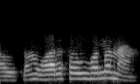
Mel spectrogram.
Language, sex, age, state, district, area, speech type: Odia, female, 60+, Odisha, Angul, rural, conversation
